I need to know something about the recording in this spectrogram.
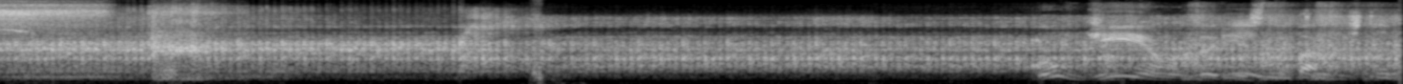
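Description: A bus engine idles with a steady hum.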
